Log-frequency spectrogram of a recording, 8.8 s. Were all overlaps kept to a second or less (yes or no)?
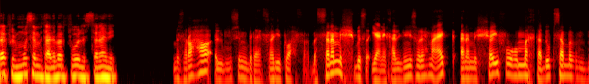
yes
